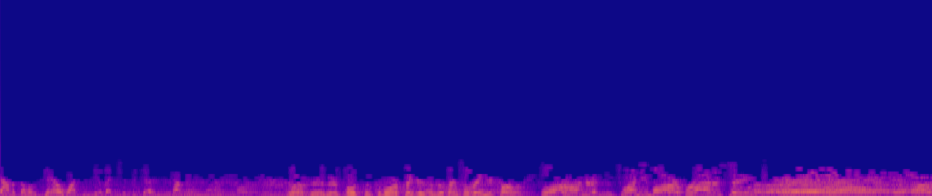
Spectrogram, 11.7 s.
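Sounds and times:
speech: 0.2 - 11.6
crowd chatter in a packed Springfield hotel lobby on election night: 2.8 - 6.8, 9.3 - 11.6.

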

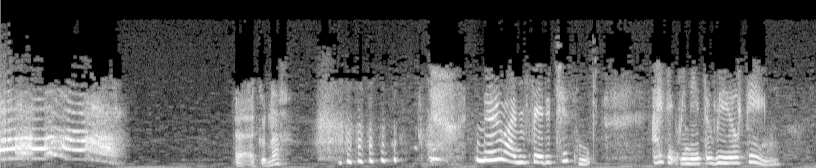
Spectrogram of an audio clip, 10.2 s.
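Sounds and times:
woman's blood-curdling scream: 0.0 - 1.6
speech: 3.2 - 7.5, 8.2 - 9.8
laughter: 4.0 - 5.7.

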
